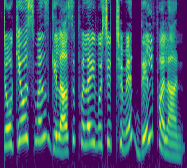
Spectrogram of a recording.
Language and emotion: Kashmiri, happy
